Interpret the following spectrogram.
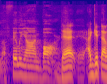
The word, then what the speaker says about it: aphelion: And like Aphelion is just a term. The right way to say it is aphelion.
